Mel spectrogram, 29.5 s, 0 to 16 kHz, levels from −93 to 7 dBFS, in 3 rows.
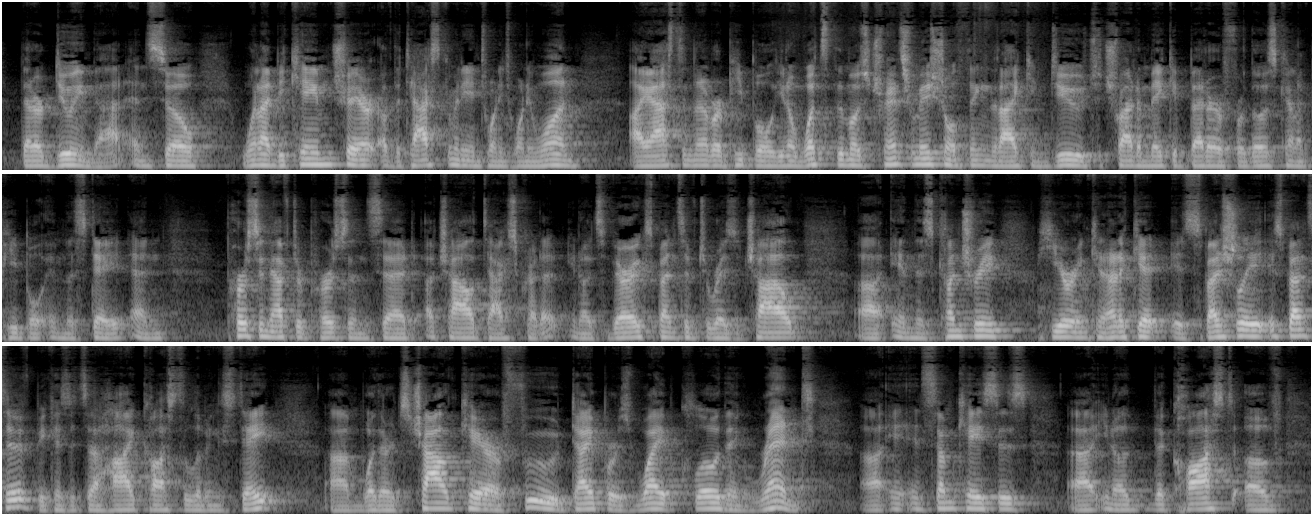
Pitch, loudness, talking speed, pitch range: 110 Hz, -23 LUFS, 210 wpm, 100-120 Hz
